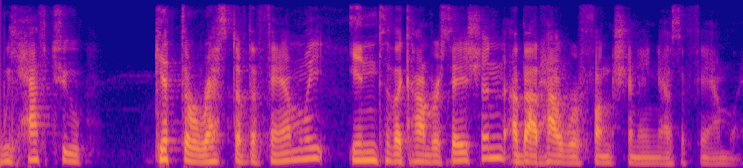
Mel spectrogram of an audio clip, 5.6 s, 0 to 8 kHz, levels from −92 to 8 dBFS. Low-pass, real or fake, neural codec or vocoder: 7.2 kHz; real; none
